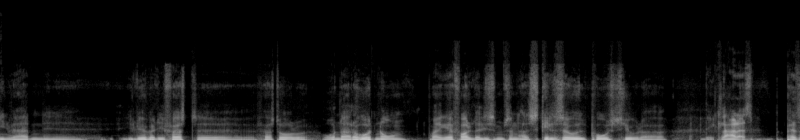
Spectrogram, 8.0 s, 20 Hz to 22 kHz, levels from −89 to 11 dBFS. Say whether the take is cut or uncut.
uncut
